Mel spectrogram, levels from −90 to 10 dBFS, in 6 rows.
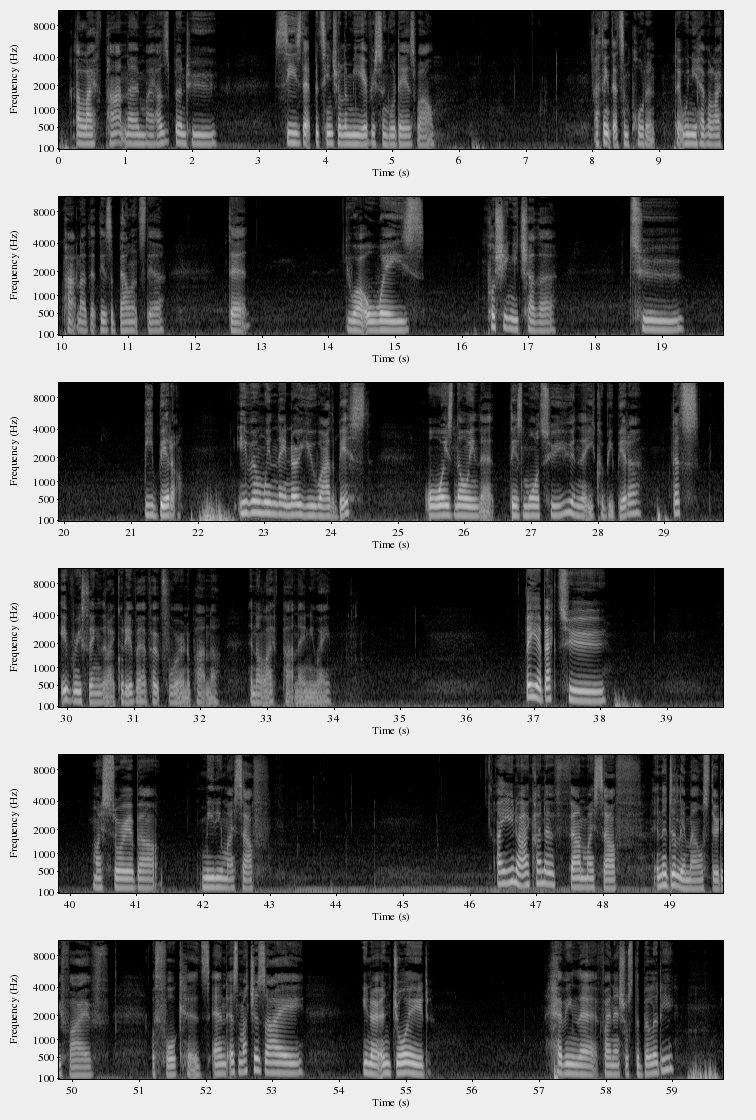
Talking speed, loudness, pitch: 120 wpm, -26 LUFS, 150 Hz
